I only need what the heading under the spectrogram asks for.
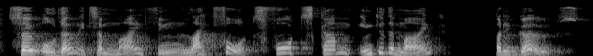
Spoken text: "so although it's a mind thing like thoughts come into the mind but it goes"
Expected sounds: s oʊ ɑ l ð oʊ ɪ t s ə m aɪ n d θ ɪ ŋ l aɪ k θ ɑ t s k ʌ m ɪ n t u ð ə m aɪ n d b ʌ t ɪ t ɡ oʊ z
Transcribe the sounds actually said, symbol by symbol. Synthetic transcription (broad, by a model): s oʊ ɑ l ð oʊ ɪ t s ə m aɪ n d θ ɪ ŋ l aɪ k f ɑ t s k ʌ m ɪ n t u ð ə m aɪ n d b ʌ t ɪ t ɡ oʊ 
